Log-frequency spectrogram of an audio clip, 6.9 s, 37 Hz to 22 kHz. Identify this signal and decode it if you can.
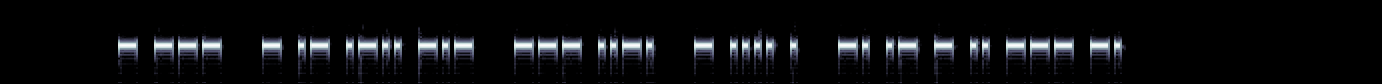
Morse code, heard as a keyed tone, about 50 wpm, 700 Hz. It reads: TO TALK OF THE NATION
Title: Speed-Racing - Sets of 5 Words 40wpm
